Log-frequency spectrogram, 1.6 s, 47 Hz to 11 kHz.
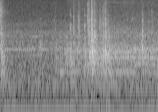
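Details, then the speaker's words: Sony SLV-760HF VHS VCR: short whirring and clicking from the tape mechanism with a few harsh rattles as it strains, but the cassette never comes out. Owner suspects something in the way or a broken carriage; it ejects only with the door held up. "know what's wrong with it I can't reject it at all something must be in the way um maybe something like carriages broken"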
